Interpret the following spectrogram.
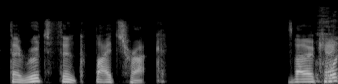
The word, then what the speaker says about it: Rundfunkbeitrag: this, Martin, you can correct me on my pronunciation, the Rundfunkbeitrag. Is that okay? Rundfunkbeitrag.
